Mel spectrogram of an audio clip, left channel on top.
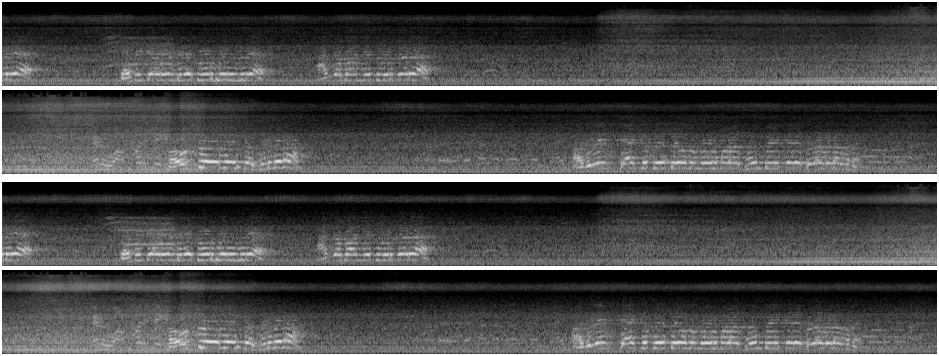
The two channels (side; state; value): both; normal; correlation 0.66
